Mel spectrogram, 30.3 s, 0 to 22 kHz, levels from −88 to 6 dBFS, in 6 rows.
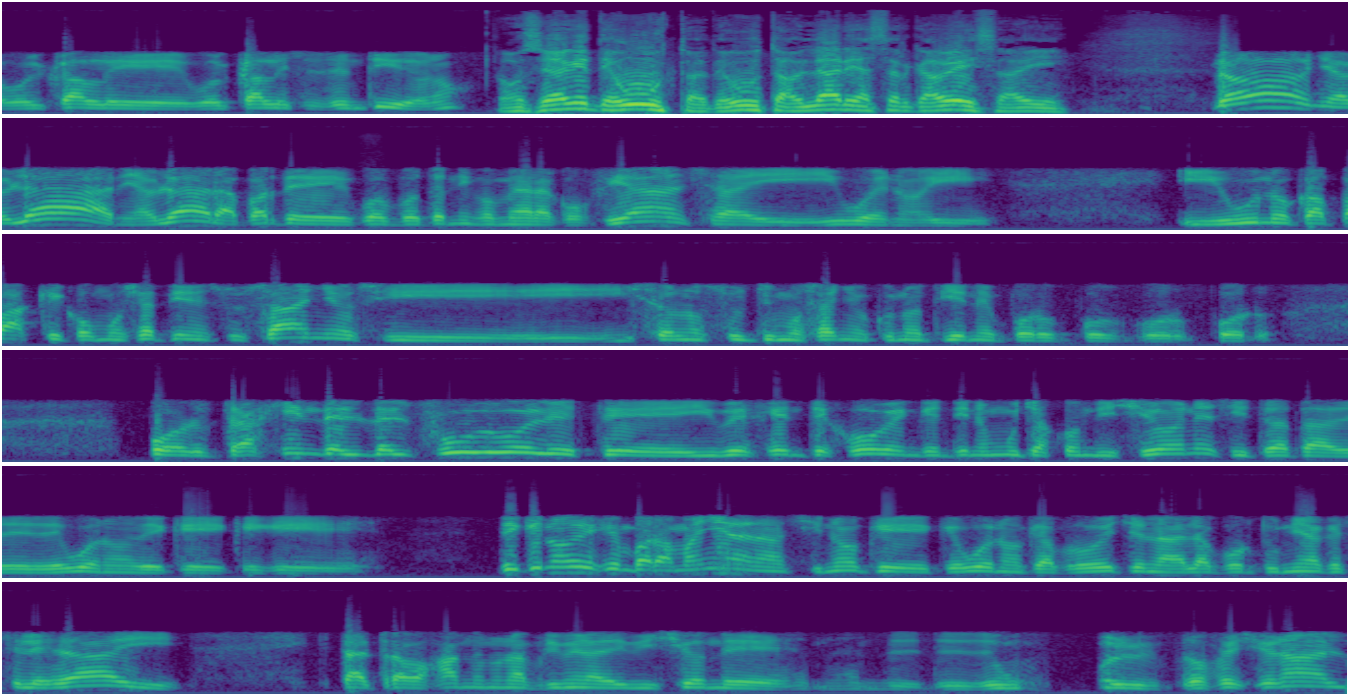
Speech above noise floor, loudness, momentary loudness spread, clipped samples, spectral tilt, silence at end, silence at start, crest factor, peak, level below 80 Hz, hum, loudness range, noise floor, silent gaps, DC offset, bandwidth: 26 dB; -24 LUFS; 10 LU; under 0.1%; -5.5 dB/octave; 0 s; 0 s; 18 dB; -6 dBFS; -60 dBFS; none; 7 LU; -50 dBFS; none; under 0.1%; 16 kHz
